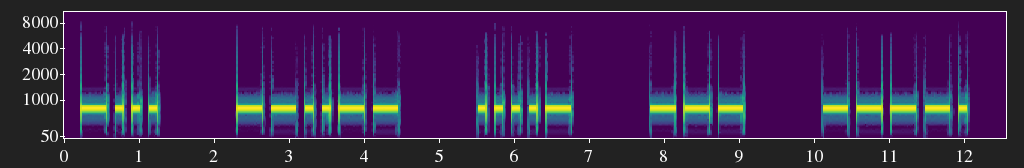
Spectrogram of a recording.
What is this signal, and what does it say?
Morse code, heard as a keyed tone, about 10 wpm, spaced as for 6 wpm, 800 Hz. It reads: B,4O9
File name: LEZIONI / 10 SIGNS / 10D COMA ws 10wpm 4314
